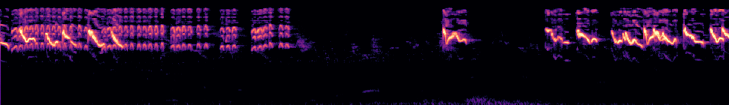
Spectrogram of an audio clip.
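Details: Japanese white-eye mixing buzzy, rattling chatter with bright slurred whistles; after a quiet gap with a faint low rumble, a rapid high warble resumes.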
